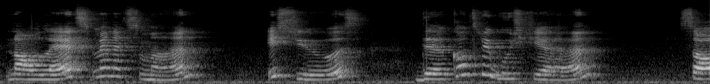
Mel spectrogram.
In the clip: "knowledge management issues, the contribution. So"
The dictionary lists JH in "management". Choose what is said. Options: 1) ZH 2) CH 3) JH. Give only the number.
2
